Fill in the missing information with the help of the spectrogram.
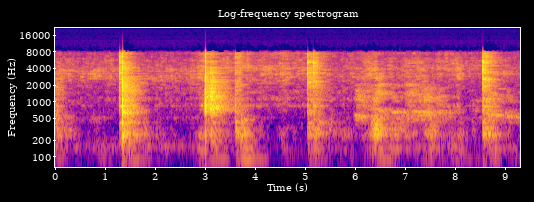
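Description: Steel spoon stirring shredded cabbage and potato cubes in a non-stick frying pan, knocking sharply against the pan four times between quieter scraping and rustling of the vegetables.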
